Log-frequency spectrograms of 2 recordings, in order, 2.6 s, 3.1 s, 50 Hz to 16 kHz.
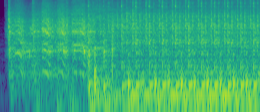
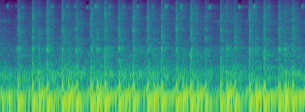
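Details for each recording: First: Harley-Davidson Road King first fire-up after converting Magneti Marelli EFI to CV40 carburetor, choke pulled, in neutral: cranks, catches into choppy idle with light irregular knock; oil not yet flowing, suspected stuck lifter. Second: Harley-Davidson Road King converted from Magneti Marelli EFI to a CV40 carburetor, pushrods adjusted, carb retuned: deep, even potato-potato V-twin idle with no ticking after lifters quieted; runs normally, starts without throttle.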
